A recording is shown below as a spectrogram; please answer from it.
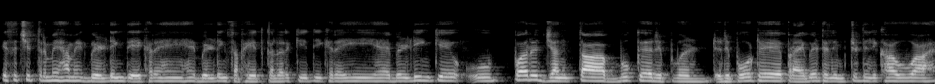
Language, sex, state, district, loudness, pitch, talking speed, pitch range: Hindi, male, Delhi, New Delhi, -19 LUFS, 155 Hz, 175 wpm, 150-165 Hz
